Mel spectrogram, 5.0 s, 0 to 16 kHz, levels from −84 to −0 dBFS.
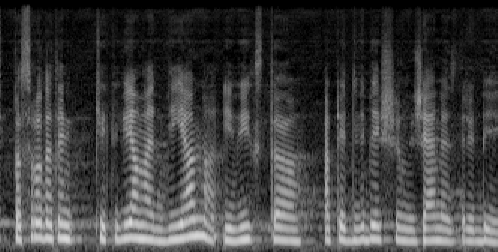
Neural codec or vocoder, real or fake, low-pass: codec, 44.1 kHz, 2.6 kbps, SNAC; fake; 14.4 kHz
